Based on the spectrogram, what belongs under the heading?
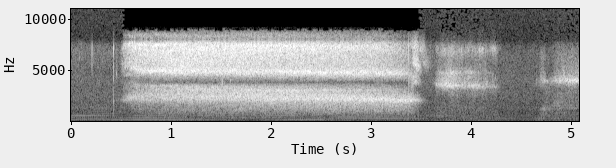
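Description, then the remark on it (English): A long, steady breathy hiss of a vape exhale of custard-flavoured liquid lasts about three seconds, then two shorter, softer airy puffs follow. No one speaks. “That's just regular vaping.”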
